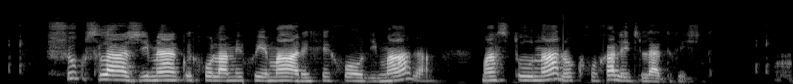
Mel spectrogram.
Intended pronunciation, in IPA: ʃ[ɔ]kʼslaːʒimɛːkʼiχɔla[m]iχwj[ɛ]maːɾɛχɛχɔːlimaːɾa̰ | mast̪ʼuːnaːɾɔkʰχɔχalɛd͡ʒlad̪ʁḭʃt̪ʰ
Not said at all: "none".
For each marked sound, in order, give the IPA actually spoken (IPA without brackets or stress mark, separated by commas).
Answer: u, m, ɛ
